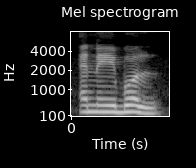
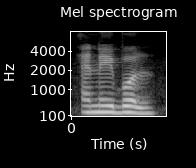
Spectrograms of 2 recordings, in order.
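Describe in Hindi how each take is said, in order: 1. पहला अक्षर 'en' जैसा सुनाई देता है। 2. पहला अक्षर 'en' जैसा सुनाई देता है।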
